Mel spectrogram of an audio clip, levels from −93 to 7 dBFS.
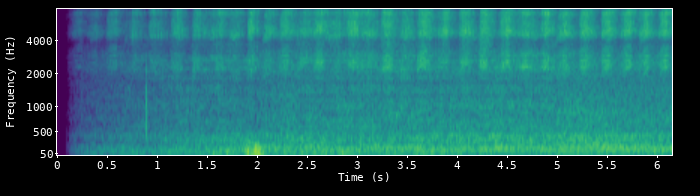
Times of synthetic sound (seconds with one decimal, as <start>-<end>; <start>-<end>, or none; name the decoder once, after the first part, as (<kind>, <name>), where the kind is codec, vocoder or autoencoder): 0.7-2.0 (codec, SNAC); 2.4-5.0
